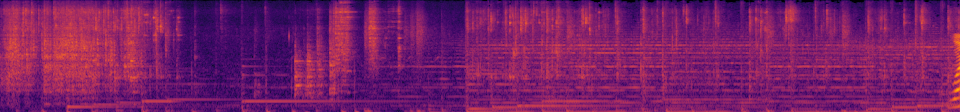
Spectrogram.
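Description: Ice cubes clattering into a stainless-steel bowl of peas, then clinking against each other and the bowl as a spoon stirs them. Background music with held notes plays underneath, fuller with a bass line from about halfway.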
